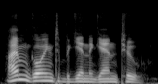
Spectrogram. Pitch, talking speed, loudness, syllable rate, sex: 145 Hz, 225 wpm, -21 LUFS, 5.8 syllables/s, male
